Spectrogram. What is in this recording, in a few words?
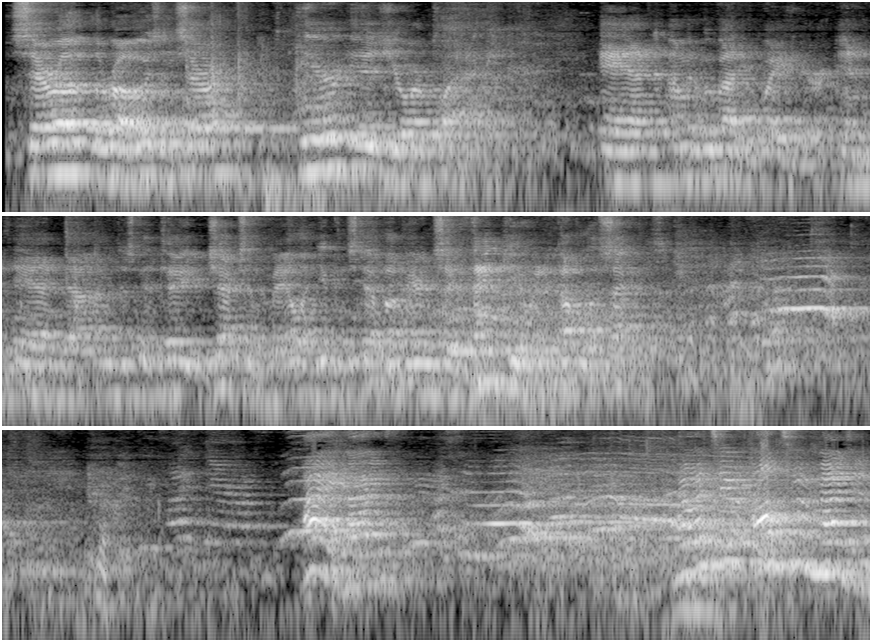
acceptance speech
